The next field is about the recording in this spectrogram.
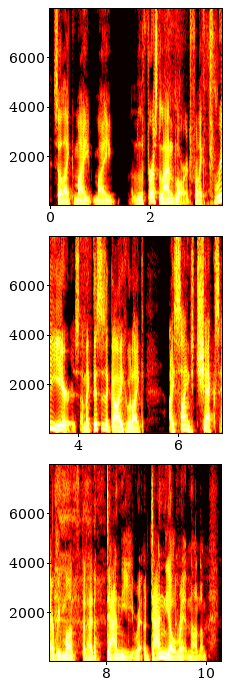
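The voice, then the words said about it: Irish accent. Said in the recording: “in my way I say it with my Irish accent”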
